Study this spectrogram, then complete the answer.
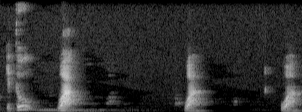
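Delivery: oi said as "wa", one open syllable; "Wa." clear and short, like warteg. Shown as a demonstration. French teacher showing oi read as wa. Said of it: "Cara pengucapannya yang".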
